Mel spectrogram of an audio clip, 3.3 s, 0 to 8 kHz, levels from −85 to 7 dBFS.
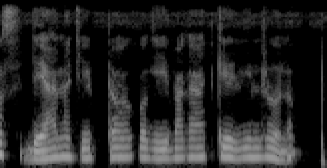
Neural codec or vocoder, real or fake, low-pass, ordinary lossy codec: codec, 16 kHz, 4 kbps, FreqCodec, larger model; fake; 7.2 kHz; none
